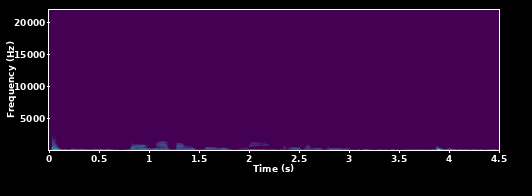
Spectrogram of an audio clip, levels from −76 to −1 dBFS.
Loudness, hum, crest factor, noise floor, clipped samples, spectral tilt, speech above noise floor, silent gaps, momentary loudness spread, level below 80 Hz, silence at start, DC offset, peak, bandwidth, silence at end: -34 LUFS; none; 26 dB; -68 dBFS; under 0.1%; -11 dB/octave; 9 dB; none; 28 LU; -42 dBFS; 0.05 s; under 0.1%; -12 dBFS; 1.6 kHz; 0.5 s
